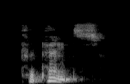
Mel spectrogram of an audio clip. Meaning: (adjective) Devised, contrived, or planned beforehand; preconceived, premeditated; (verb) 1. To weigh or consider beforehand; to intend 2. To deliberate beforehand
- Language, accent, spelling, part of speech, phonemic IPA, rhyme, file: English, Southern England, prepense, adjective / verb, /pɹɪˈpɛns/, -ɛns, LL-Q1860 (eng)-prepense.wav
